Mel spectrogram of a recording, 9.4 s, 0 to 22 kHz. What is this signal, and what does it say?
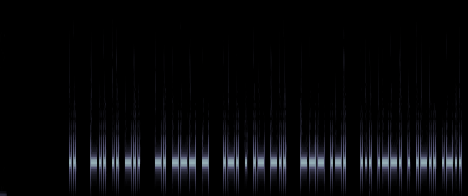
Morse code, heard as a keyed tone, about 27 wpm, 700 Hz. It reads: I DID NOT READ OR SPELL
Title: Sentences from Top 1000 Words - Review Part 3 - 28wpm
